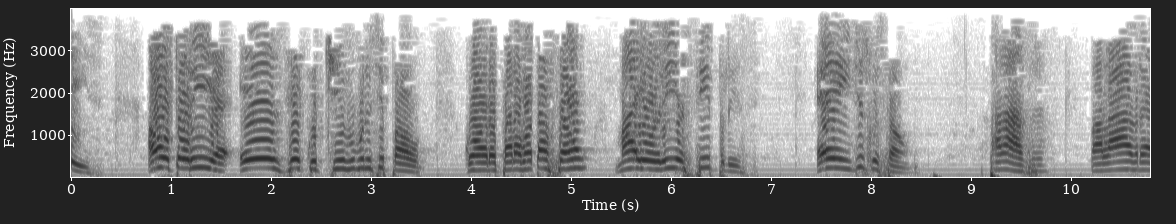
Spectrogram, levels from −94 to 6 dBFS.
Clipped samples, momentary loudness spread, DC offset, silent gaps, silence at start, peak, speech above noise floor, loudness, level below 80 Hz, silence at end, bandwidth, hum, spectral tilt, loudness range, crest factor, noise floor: under 0.1%; 13 LU; under 0.1%; none; 0 s; -4 dBFS; 33 dB; -18 LUFS; -40 dBFS; 0 s; 4 kHz; none; -9.5 dB/octave; 5 LU; 16 dB; -50 dBFS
